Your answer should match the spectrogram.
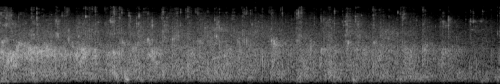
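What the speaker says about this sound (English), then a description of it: "Y'all give one more round of applause" Round of applause from a school board meeting audience for a junior high orchestra, a broad wash of clapping that starts strong and slowly thins over several seconds.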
